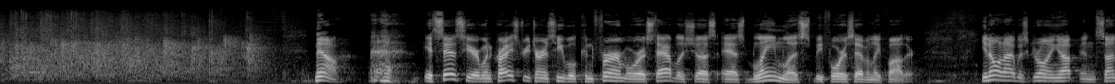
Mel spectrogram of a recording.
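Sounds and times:
audience clapping: 0.0 - 2.9
speech: 3.1 - 11.1.

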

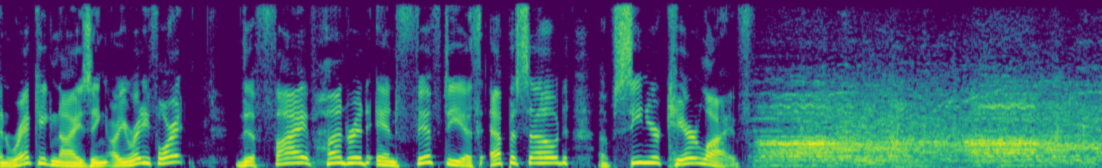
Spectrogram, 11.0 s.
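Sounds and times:
speech: 0.0 - 8.6
choir singing: 7.5 - 11.0
crowd applause: 7.5 - 11.0.

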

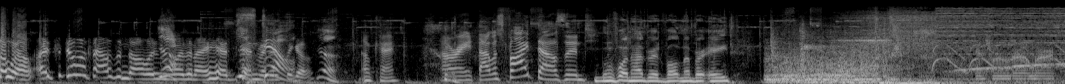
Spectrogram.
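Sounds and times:
speech: 0.0 - 8.2
game show alarm siren: 7.6 - 10.6.

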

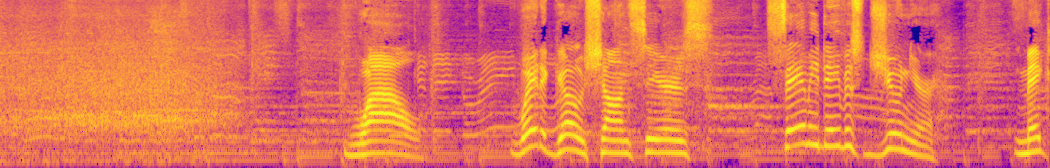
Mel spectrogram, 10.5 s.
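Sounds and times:
baseball crowd cheering a home run: 0.0 - 2.5
speech: 3.4 - 4.4, 5.1 - 9.5, 10.2 - 10.4.

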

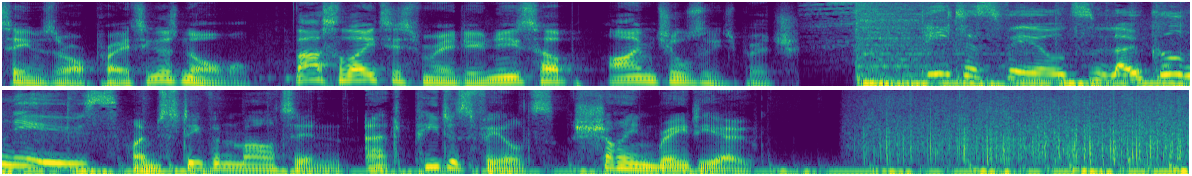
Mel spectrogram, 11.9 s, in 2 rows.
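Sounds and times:
speech: 0.0 - 10.4
rain showers pattering after a long dry spell: 10.2 - 11.8.

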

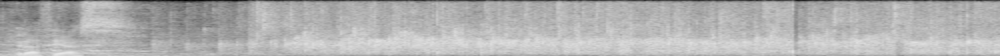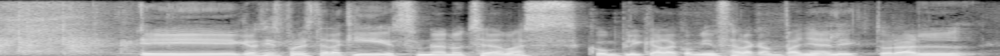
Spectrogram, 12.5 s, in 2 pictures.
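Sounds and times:
spontaneous audience applause: 0.0 - 8.0
speech: 0.1 - 0.9, 7.1 - 12.4.

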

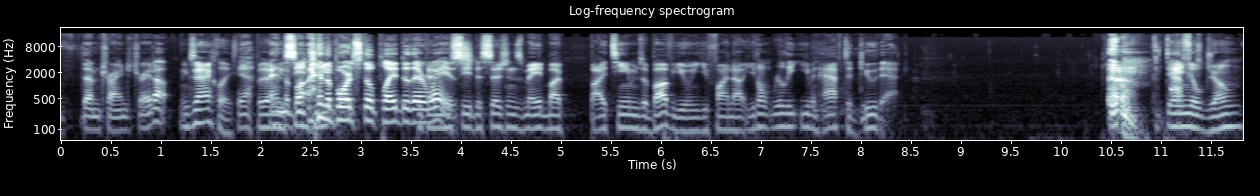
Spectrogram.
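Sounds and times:
speech: 0.2 - 8.5, 10.5 - 11.8
person clearing throat near the microphone: 10.4 - 11.0.

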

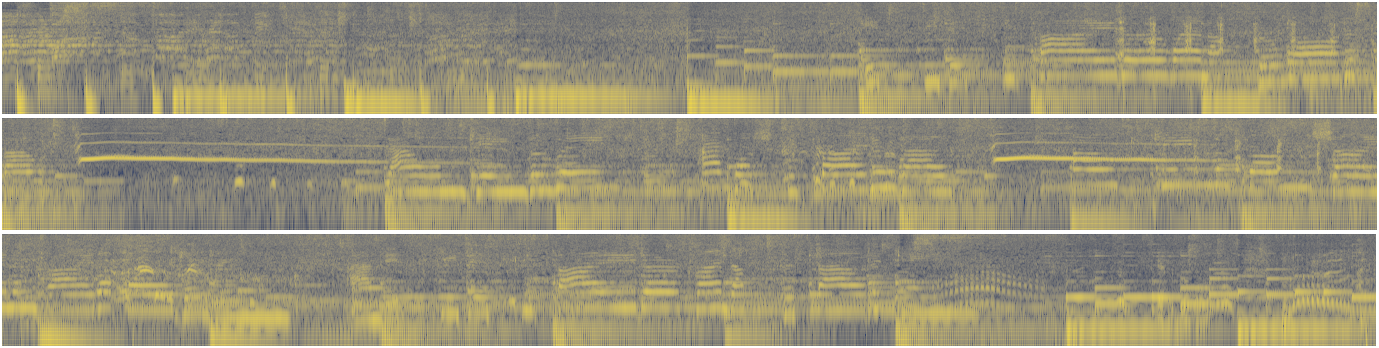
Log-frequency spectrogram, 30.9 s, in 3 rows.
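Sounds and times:
shower running: 0.2 - 30.9
laughter: 7.9 - 22.9, 24.1 - 25.2, 28.8 - 30.9.

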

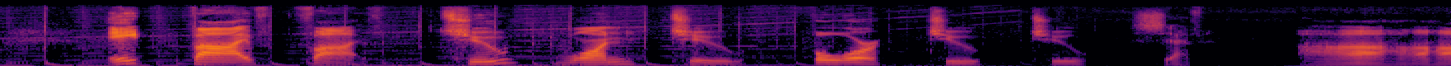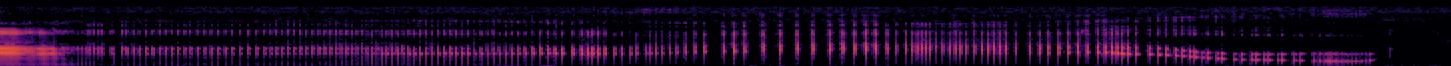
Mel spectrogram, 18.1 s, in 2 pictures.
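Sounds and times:
speech: 0.7 - 7.5, 8.2 - 9.8
person imitating a lion roar with a throaty growl: 8.1 - 17.7.

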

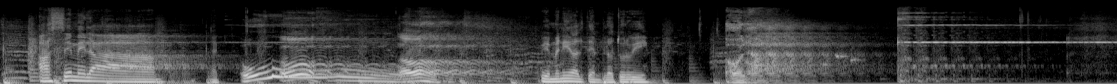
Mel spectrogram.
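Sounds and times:
speech: 0.4 - 4.6, 5.4 - 6.6, 7.2 - 7.8
Tibetan metal bell ringing: 1.4 - 3.8, 9.0 - 11.1.

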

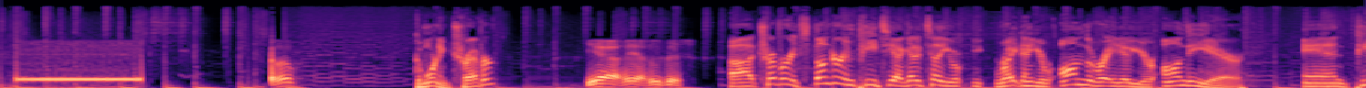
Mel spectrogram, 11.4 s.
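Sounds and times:
telephone dial tone on an outgoing call: 0.1 - 1.2
speech: 3.5 - 4.2, 4.9 - 11.3.

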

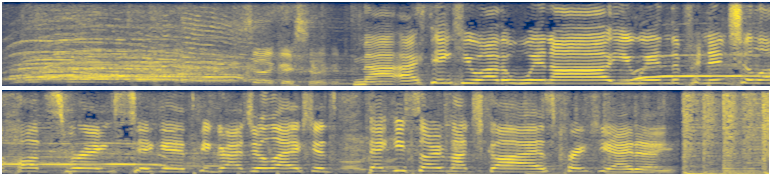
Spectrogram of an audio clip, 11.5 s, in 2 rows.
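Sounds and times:
crowd cheering: 0.0 - 2.7, 4.5 - 9.4
speech: 1.9 - 10.9.

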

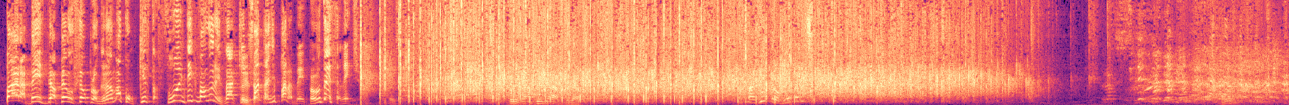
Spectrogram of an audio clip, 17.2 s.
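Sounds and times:
speech: 0.4 - 5.6, 6.8 - 8.0, 10.0 - 11.2
applause: 4.8 - 14.9
laughter: 14.9 - 17.1.

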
